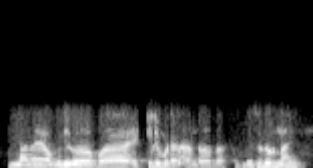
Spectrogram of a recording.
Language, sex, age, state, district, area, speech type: Assamese, male, 18-30, Assam, Sonitpur, rural, conversation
